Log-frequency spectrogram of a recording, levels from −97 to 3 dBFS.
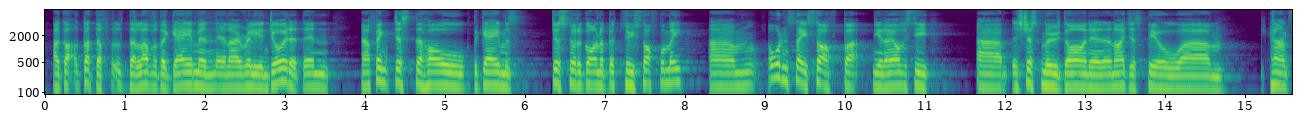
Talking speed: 215 wpm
